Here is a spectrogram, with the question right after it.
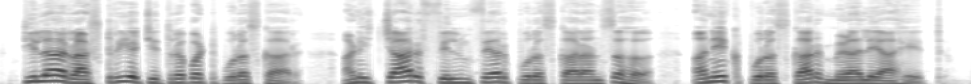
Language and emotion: Marathi, neutral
